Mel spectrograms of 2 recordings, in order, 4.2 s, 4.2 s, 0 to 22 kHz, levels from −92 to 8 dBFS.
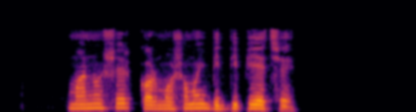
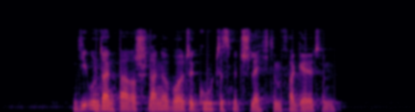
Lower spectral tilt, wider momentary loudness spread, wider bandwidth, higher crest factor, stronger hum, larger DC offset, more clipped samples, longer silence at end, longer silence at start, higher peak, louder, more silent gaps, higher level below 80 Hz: first, -7.5 dB/octave vs -4 dB/octave; second, 8 LU vs 11 LU; about the same, 7.6 kHz vs 7.6 kHz; about the same, 18 dB vs 22 dB; neither; neither; neither; first, 1.25 s vs 0.8 s; about the same, 0.7 s vs 0.75 s; first, -6 dBFS vs -20 dBFS; first, -23 LUFS vs -41 LUFS; neither; first, -58 dBFS vs -66 dBFS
